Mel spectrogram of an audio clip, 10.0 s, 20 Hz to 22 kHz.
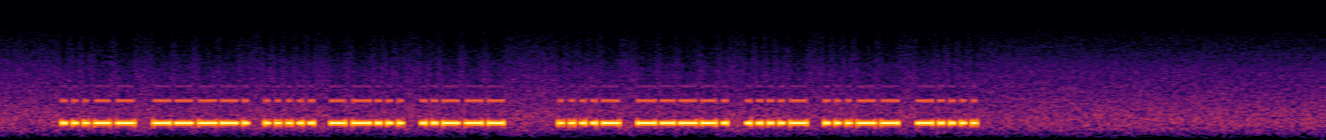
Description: Morse code, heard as a keyed tone, hand-sent with a bug key, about 29 wpm, 400 Hz. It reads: 39572 49436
